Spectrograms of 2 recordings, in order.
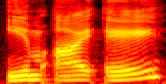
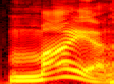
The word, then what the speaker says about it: Mia: it off with one thing my granddaughter uh pronounces her name Mia M.I.A but I've also worked with people her name is Maya spelled the same way so how how do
